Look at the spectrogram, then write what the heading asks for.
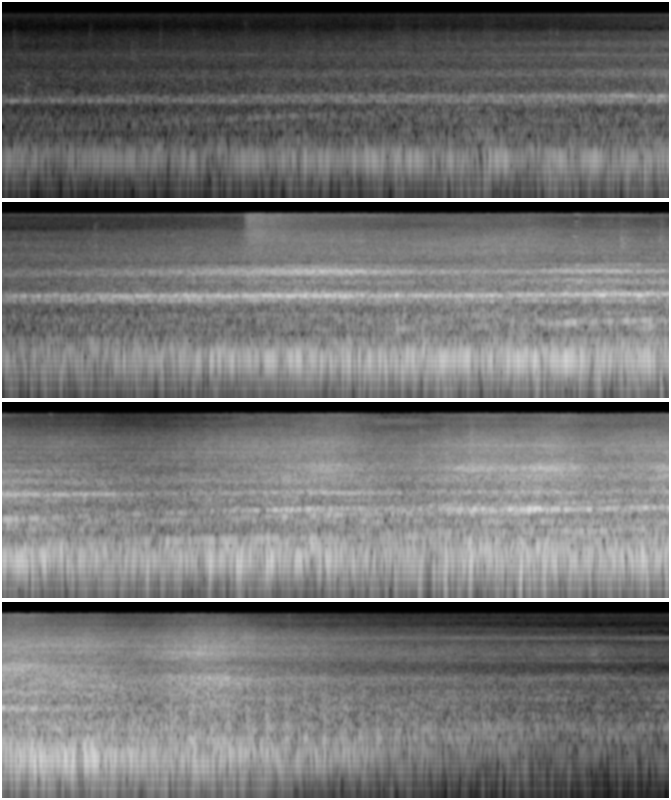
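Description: Korail ITX-Saemaeul electric multiple-unit train pulling away from the platform: a whine rises in pitch as it accelerates, over the rolling noise of its wheels on the rails. The sound swells for about ten seconds, holds as the cars pass, and fades over the last few seconds as the train leaves.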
